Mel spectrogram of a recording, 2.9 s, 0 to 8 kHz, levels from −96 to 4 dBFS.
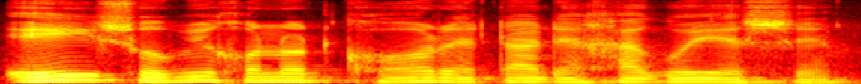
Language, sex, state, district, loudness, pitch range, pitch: Assamese, male, Assam, Kamrup Metropolitan, -19 LUFS, 105-130 Hz, 115 Hz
